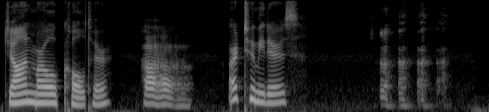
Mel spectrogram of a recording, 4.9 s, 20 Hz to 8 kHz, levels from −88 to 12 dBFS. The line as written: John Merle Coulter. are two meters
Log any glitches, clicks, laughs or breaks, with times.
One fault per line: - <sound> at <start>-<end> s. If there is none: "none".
- laugh at 1.4-1.9 s
- laugh at 3.7-4.5 s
